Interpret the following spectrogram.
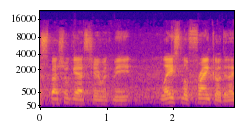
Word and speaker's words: Lofranco: It's beautiful here, it's lovely, it's sunny, and I have a special guest here with me, Lofranco.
